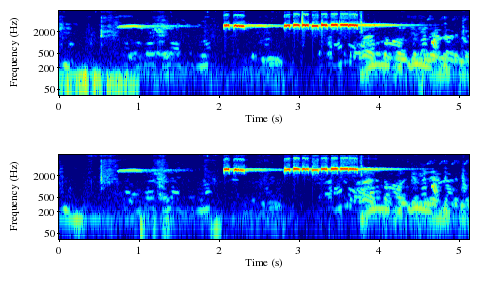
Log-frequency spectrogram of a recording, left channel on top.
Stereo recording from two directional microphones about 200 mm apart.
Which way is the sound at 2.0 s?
40° left (ahead or behind).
